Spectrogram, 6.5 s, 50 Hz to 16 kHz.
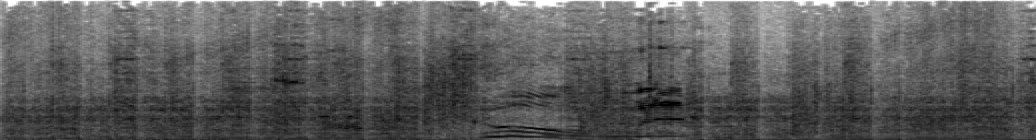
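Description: In The Simpsons Hit & Run on PS2, a car engine drones continuously with rising and falling pitch, broken midway by a sharp squealing skid, all played at low level with faint background chatter.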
